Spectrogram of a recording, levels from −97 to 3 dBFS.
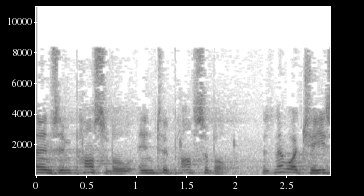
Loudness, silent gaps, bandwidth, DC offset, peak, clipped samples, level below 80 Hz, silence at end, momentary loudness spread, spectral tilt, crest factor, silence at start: -34 LUFS; none; 8.8 kHz; under 0.1%; -18 dBFS; under 0.1%; -64 dBFS; 0 s; 11 LU; -6 dB/octave; 16 dB; 0 s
